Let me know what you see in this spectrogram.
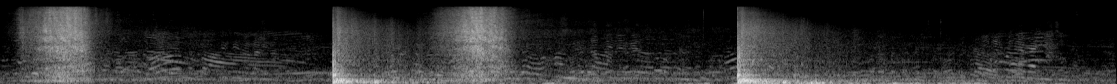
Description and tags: People talking, eating and drinking, occasional fireworks.
banter, crack, party, people, rocket, village, woosh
